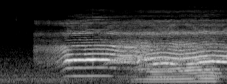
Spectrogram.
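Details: 10-month-old twin startled by their father's sneeze: a rising, tuneful infant wail that starts suddenly and holds steady; startled infant crying.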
